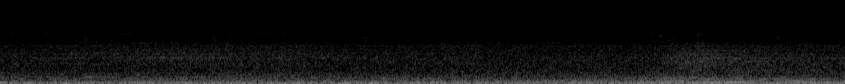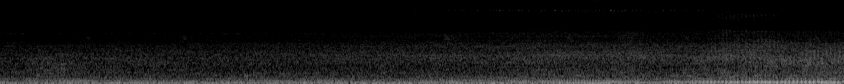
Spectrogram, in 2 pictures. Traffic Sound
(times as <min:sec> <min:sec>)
0:12.6 0:16.8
